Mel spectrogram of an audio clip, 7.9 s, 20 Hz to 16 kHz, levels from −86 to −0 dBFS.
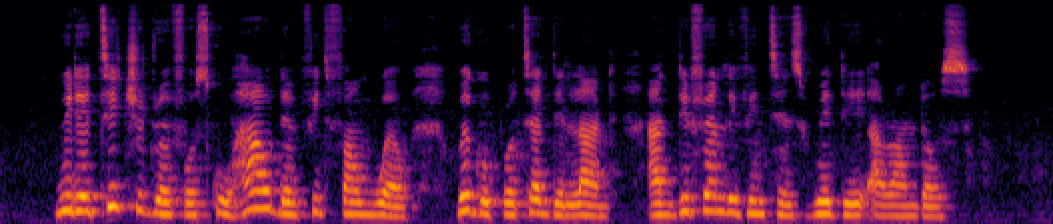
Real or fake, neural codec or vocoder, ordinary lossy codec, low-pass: real; none; none; 14.4 kHz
